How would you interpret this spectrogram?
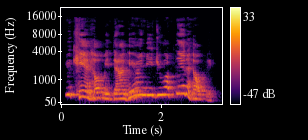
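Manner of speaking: high incredulous outburst; exasperated. Acted. Tommy shocked the stranger jumped into the ditch, high loud disbelief. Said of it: "Tommy's saying".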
